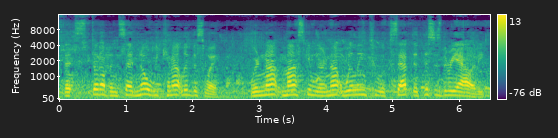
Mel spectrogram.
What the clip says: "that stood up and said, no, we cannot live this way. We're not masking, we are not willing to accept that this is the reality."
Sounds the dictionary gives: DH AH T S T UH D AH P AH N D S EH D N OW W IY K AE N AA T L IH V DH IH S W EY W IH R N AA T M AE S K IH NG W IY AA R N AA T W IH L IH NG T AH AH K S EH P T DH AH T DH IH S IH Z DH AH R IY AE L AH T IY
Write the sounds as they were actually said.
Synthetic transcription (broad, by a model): DH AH T S T UH D AH P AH N S EH D N OW W IY K AE N AA T L IH V DH IH S W EY W IH R N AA T M AE S K IH NG W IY R N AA T W IH L IH NG T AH AH K S EH P T DH AH T DH IH S IH Z DH AH R IY AE L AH T IY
